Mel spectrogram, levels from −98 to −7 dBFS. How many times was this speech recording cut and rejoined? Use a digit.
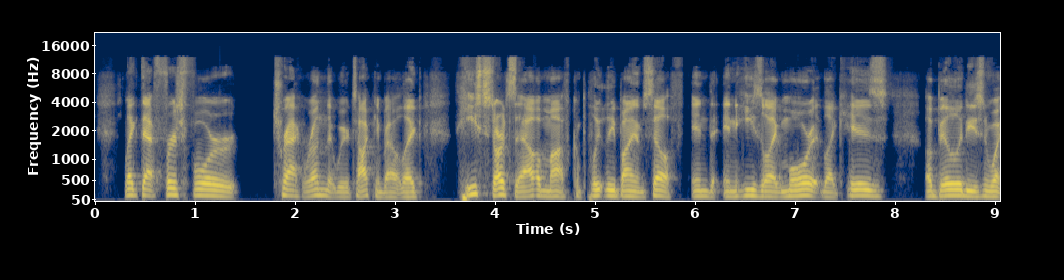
0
